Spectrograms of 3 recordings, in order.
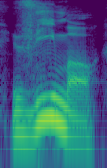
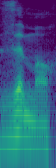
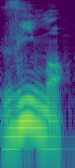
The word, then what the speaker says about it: Zemo: these comic book creators which is awesome it's pronounced Zemo not zimo Zemo right I said it right Zemo the first villain who actually want facts yes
